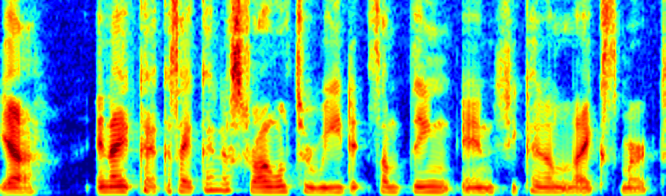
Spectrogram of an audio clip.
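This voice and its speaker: A woman with a Spanish accent speaks at a medium pitch and a moderate pace with ordinary pitch variation, in a very clean recording with a silent background and a dry, close sound with no echo. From South Texas, Rio Grande Valley (McAllen), Mexican family. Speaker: social work doctoral student, researcher. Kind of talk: interview. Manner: halting, many fillers.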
